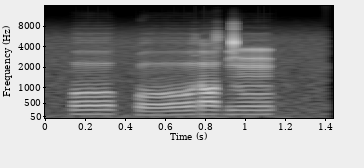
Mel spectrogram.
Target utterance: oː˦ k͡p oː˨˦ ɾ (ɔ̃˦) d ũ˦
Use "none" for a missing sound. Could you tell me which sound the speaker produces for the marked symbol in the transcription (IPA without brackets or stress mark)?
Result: ɔ˦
